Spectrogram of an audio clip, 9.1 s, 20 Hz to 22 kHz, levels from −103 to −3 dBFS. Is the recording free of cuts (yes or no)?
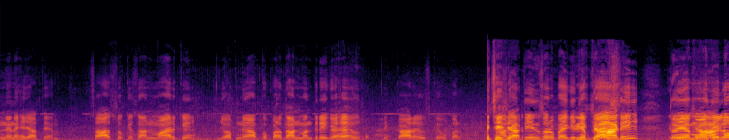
no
